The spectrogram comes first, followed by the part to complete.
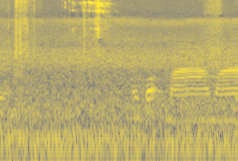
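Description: Light metallic jingling and clinking during the first second, over a low steady rumble.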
